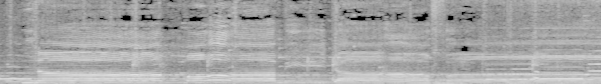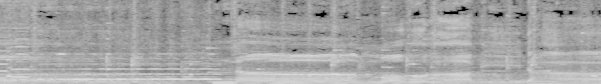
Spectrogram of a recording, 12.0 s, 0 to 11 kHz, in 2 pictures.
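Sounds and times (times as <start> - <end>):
background music: 0.0 - 12.0
devotional chant sung: 0.1 - 12.0.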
